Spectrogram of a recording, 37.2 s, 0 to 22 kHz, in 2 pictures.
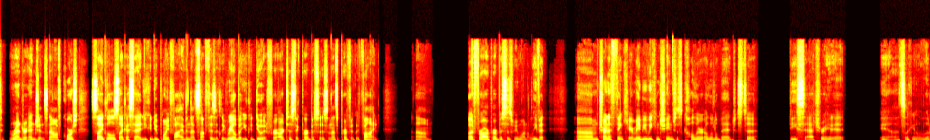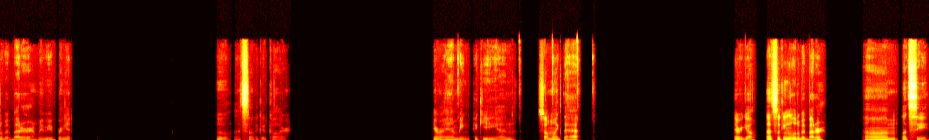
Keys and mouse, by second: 13.5-15.6 drag.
